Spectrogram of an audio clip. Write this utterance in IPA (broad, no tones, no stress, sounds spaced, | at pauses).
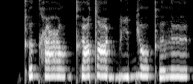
kʼ ə ɡ ħ ɘ ʕ ɔː ɡ kʰ ø tˤ øː ɡ b i bʲ ɔː kʼ ɘ ð ʏ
